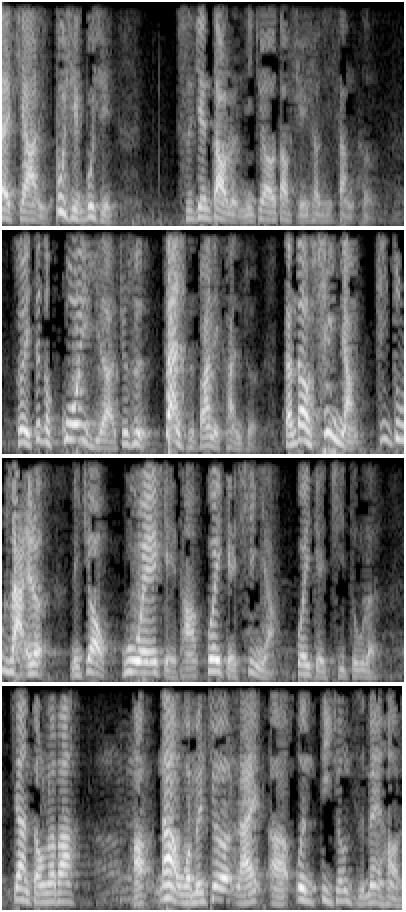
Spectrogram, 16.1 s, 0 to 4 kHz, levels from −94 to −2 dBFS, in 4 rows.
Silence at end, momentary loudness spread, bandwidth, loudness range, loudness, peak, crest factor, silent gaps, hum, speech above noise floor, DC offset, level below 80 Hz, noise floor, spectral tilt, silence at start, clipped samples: 0 s; 16 LU; 4 kHz; 6 LU; -16 LUFS; 0 dBFS; 18 dB; none; none; 35 dB; under 0.1%; -48 dBFS; -52 dBFS; -9.5 dB/octave; 0 s; under 0.1%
